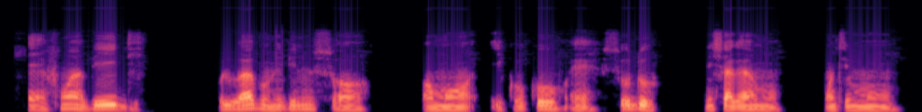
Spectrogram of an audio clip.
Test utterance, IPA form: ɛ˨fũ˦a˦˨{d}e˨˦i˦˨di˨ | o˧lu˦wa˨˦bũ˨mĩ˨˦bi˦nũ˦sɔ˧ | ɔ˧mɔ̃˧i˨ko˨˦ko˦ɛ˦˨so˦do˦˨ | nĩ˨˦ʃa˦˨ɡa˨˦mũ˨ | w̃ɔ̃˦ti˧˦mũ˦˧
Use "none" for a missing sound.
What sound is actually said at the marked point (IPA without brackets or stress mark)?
b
